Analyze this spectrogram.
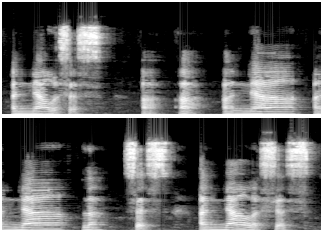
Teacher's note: emphasis on the second syllable the a sound analysis and yes there are two schwas in this word the first syllable and the third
